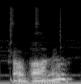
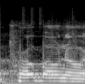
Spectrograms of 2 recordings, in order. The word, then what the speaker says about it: pro bono: Uh, I may not be pronouncing that correctly. A lot of denture work done. Proono. Proono attorney. Yes. A pro bono attorney.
